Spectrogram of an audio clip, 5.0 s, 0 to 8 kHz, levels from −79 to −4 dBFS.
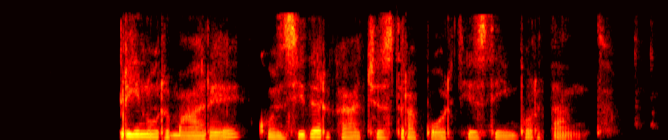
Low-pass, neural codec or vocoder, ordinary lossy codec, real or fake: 7.2 kHz; none; AAC, 32 kbps; real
